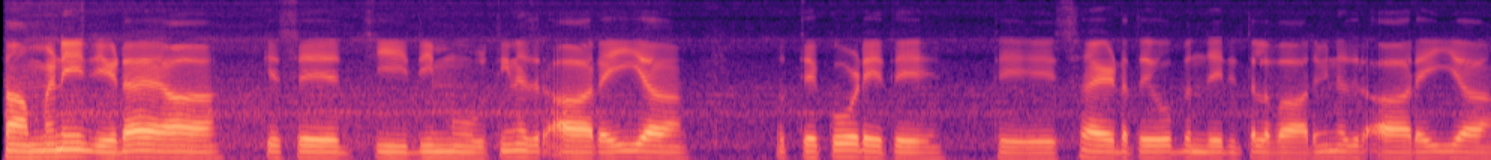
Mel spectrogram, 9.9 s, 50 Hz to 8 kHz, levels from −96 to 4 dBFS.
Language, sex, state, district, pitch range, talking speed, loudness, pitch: Punjabi, male, Punjab, Kapurthala, 105-115 Hz, 155 wpm, -18 LUFS, 110 Hz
